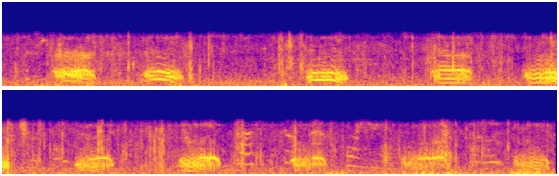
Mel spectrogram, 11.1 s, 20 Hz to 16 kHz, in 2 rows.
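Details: Person walking, recorded on a mobile phone; rapid, repeated high-pitched musical crowing noises with each breath, about 55 a minute; stridor.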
